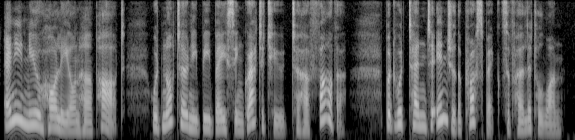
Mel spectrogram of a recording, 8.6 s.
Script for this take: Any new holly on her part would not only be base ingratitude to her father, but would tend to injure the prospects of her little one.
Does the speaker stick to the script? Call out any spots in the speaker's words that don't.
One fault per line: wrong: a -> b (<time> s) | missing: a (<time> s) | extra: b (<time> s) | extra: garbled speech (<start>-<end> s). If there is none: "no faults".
no faults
